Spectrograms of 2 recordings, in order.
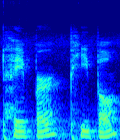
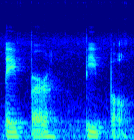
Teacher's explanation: So we, in American English and British English, say paper, people, and Arabic speakers will say more of an unaspirated P. It sounds like a B to us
